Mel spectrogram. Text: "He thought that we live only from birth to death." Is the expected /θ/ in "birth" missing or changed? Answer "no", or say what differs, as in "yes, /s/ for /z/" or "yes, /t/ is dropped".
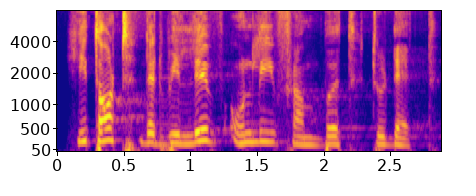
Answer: yes, /t/ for /θ/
